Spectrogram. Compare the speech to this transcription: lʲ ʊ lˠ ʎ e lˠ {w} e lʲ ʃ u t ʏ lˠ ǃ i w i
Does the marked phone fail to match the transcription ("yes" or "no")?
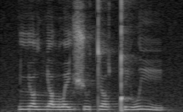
no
